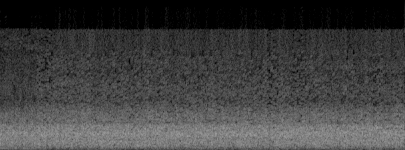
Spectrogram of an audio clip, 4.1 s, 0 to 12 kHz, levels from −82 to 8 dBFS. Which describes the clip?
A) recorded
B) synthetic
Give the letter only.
B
